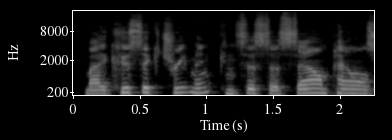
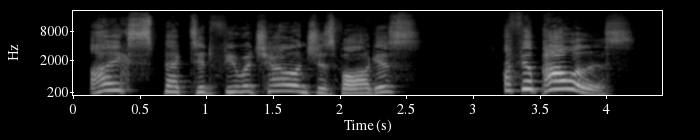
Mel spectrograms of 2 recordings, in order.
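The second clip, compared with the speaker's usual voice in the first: higher, louder, snivelly, aristocratic upper-crust voice; 7 semitones higher, 8 dB louder than usual. Voice actor in a last run-through, speaking to Vargas; snivelly aristocrat voice. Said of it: "sn- snivelly, rich aristocrat".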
